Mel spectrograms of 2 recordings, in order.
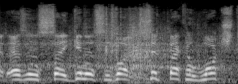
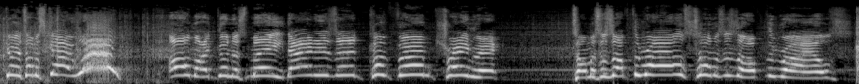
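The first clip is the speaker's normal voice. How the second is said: much higher, fast excited crash commentary; 10 semitones higher than usual. Real, not acted. Narrating toy train crashes, excited high commentary. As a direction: cheer on the wreck like a race caller.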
